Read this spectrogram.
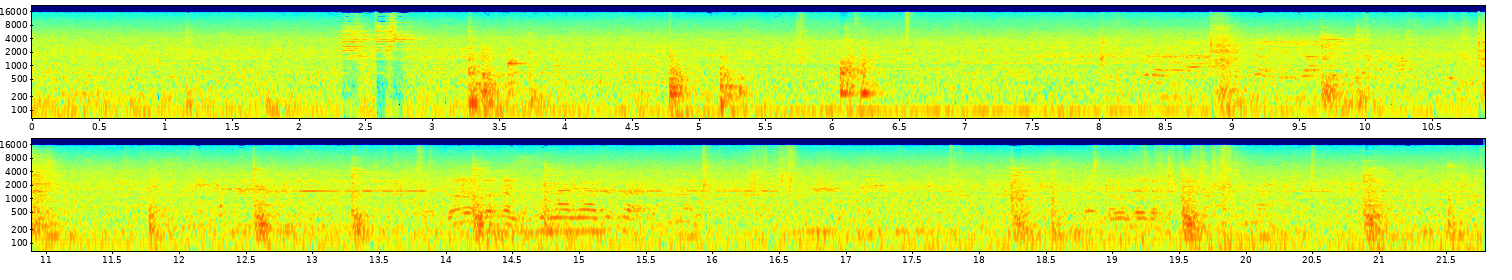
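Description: Wet chunks of meat squelch and slap as hands rummage through a pile.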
